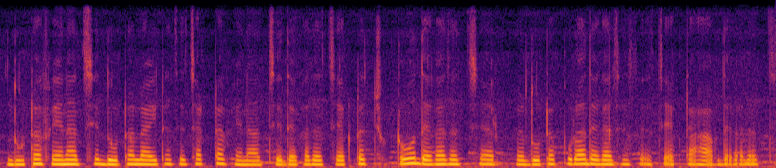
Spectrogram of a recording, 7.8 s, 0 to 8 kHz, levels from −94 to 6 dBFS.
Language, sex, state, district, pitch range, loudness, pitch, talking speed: Bengali, female, Assam, Hailakandi, 195-215 Hz, -15 LUFS, 205 Hz, 185 wpm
